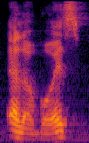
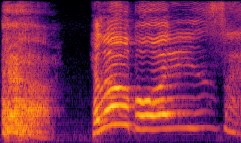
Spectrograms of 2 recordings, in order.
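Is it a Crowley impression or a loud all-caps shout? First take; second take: Crowley impression; loud shout. First: It is said in a Crowley impression. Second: It is shouted loudly, as in all caps.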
